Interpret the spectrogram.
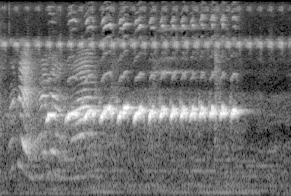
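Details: Agitated white-rumped shama song meant to prompt other shamas into singing: after a brief harsh note, a steady rapid trill of even, repeated whistled notes runs for about two seconds, then fades out.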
